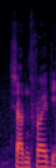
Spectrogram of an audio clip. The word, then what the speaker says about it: Schadenfreude: But that's just Merritt Paulson Schadenfreude. Did I say that right? – Schadenfreude, yeah.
